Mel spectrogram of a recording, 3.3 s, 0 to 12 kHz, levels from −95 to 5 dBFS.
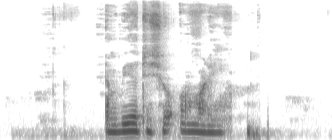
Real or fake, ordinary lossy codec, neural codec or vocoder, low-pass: real; none; none; none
